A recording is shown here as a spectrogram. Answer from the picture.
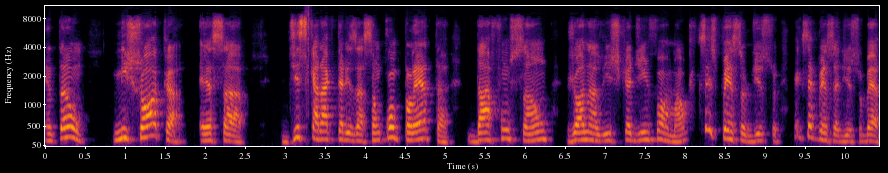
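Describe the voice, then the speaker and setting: Against a quiet background, a man with a high pitch speaks at a fairly slow pace, his intonation lively and his loudness swinging widely. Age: 60s. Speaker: journalist and show host. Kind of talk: panel debate.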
